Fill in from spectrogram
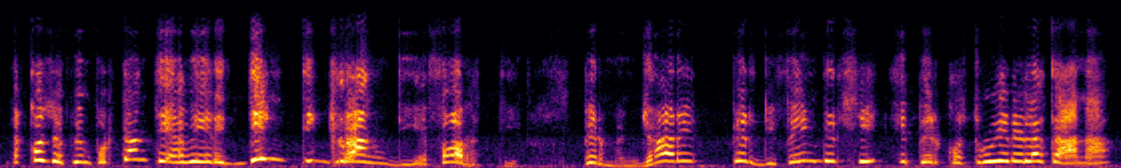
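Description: A woman's voice: extremely high pitch, very animated, normal speed, creaky, a little hiss or hum, voice pushed up, heavily acted. A woman voicing an emphatic, bossy beaver in a children's storybook reading. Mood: adamant. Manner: emphatic, exclaiming. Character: bossy beaver with big teeth.

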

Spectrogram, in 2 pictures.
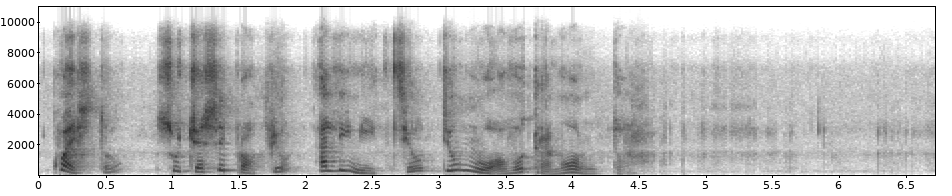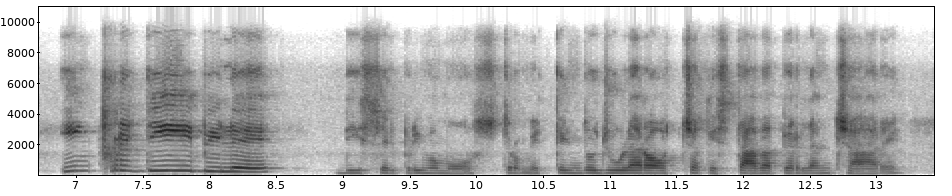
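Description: A woman reading a picture book aloud to children, expressive and unhurried. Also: on the low side. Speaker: storyteller for children.

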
